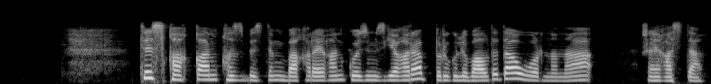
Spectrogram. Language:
Kazakh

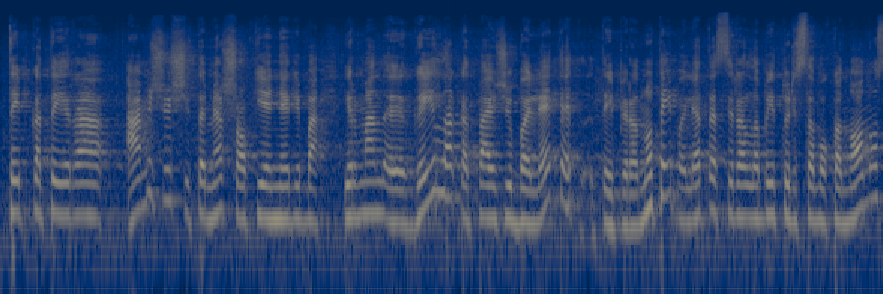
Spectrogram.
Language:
Lithuanian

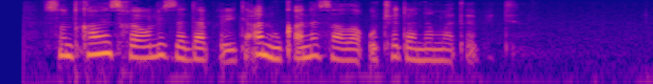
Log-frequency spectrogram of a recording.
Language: Georgian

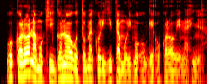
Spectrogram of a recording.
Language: Kikuyu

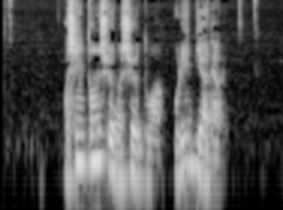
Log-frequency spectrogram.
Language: Japanese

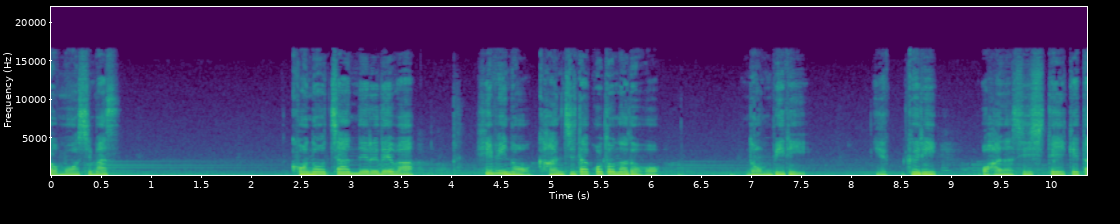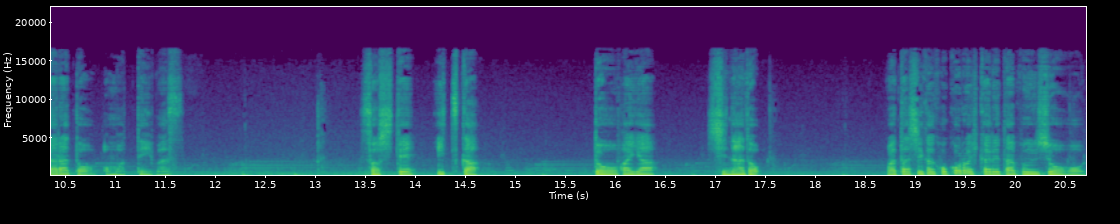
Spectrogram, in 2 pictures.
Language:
Japanese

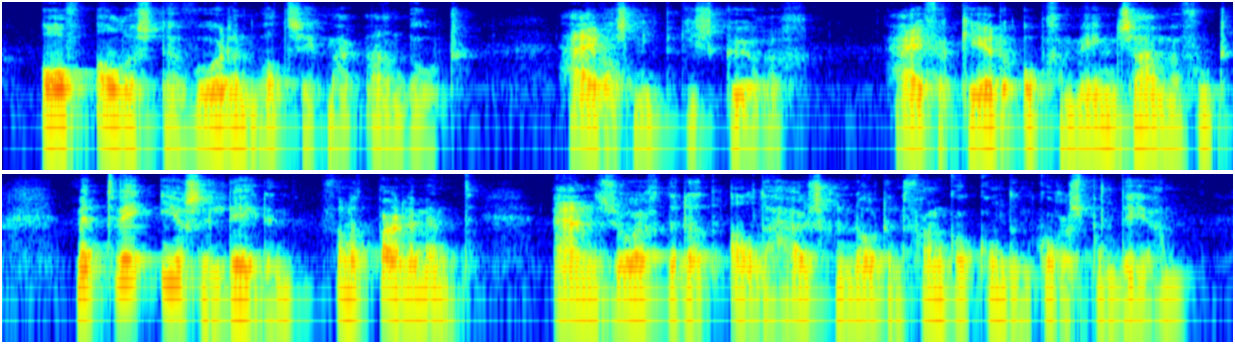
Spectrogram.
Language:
Dutch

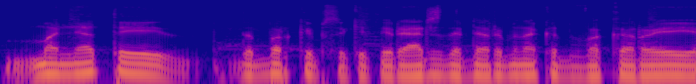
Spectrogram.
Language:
Lithuanian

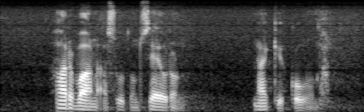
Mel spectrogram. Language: Finnish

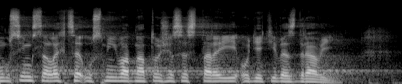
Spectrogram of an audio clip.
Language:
Czech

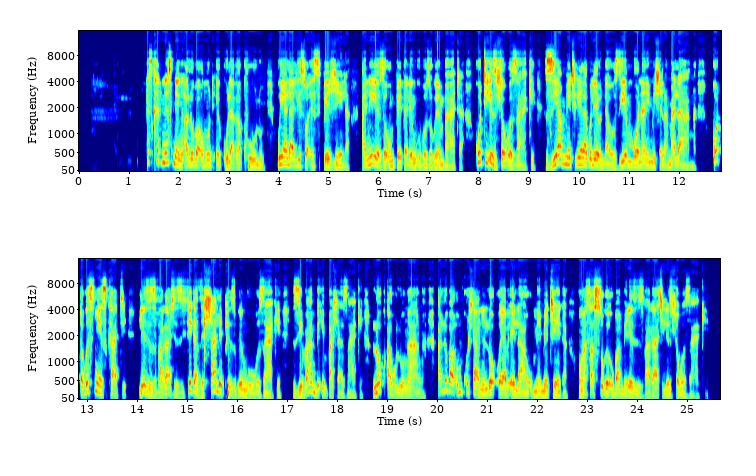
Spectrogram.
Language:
North Ndebele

